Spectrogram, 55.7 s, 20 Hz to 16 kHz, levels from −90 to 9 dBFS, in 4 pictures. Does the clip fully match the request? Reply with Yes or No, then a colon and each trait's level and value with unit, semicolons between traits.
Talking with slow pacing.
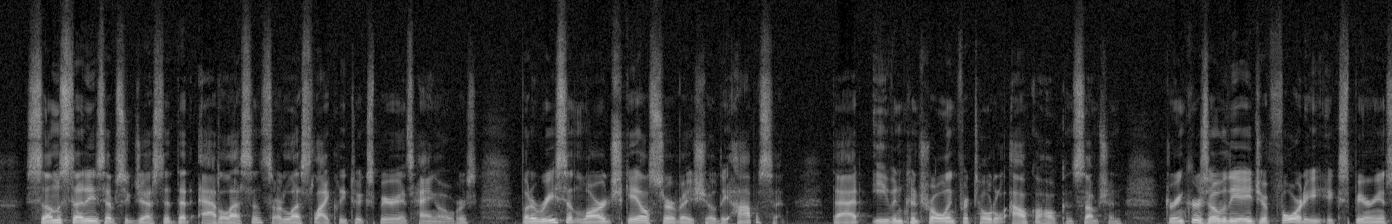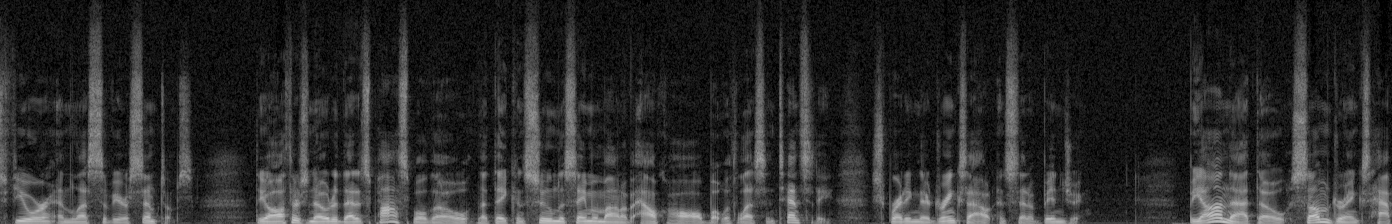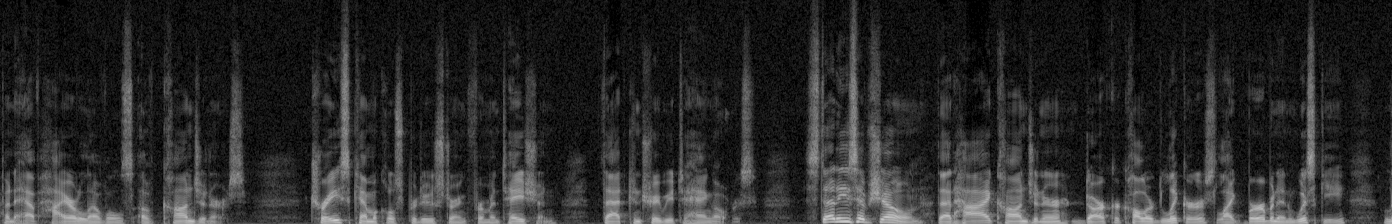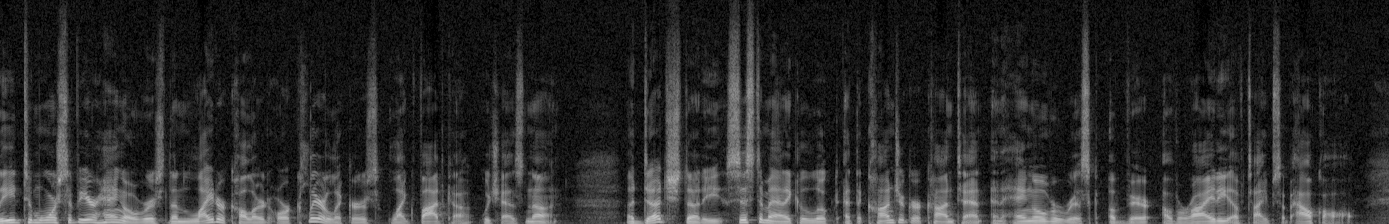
No: average, 145 wpm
